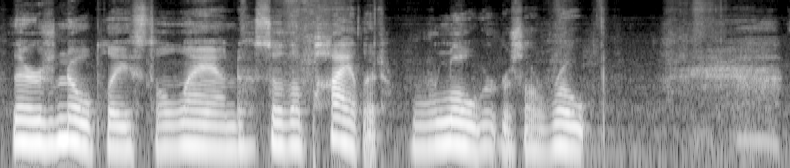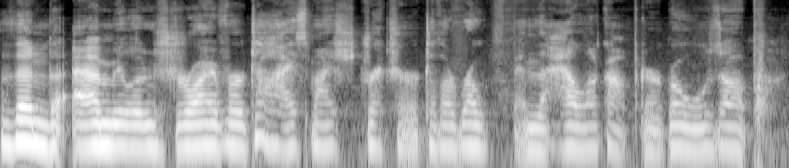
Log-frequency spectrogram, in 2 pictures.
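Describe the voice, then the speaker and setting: Storybook walrus, male, gloomy and worried played by a woman: low pitch, dragging delivery. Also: flat delivery, a little mellow, full character voice. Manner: slow, dramatic, dwelling on each misfortune. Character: anxious, gloomy male walrus, imagining disasters. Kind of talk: storybook read-aloud character voice.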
